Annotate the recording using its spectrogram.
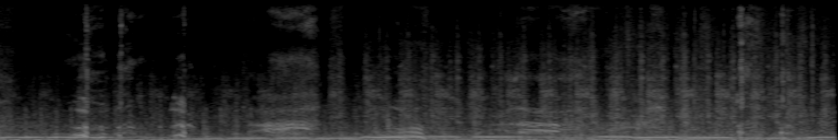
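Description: A man talks close to a microphone.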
